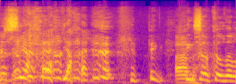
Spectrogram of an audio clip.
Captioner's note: laughter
